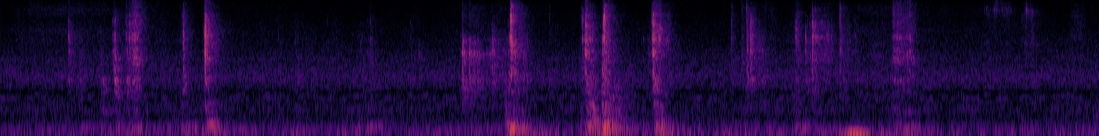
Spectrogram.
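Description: Wood knocks sharply a few times.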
